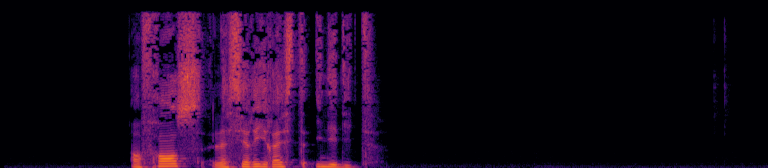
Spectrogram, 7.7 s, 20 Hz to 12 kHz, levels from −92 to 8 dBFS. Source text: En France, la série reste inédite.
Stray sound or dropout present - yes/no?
no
